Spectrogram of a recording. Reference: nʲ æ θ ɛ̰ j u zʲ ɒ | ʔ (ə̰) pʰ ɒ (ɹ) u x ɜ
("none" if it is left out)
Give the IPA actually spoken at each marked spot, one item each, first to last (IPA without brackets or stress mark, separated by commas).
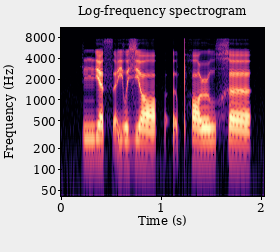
ə̰, ɹ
